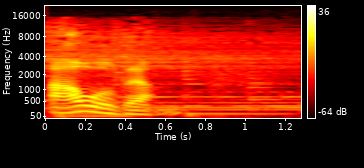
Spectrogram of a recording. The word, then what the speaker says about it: Oldham: was made to reflect the pronunciation of Oldham in the local accent which is Owl them accordingly paying respects to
